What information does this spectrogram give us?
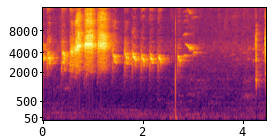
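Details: Grey-cheeked bulbul, master recording for bird training: a loud, dense burst of harsh chattering notes fading into quieter chirps, then a near-silent gap with a couple of clicks.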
